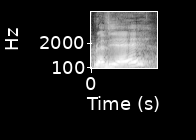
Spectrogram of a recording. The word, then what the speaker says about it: Reverie: Reverie? Like if you want to get real French. Reverie. Do you want me to just tell you? Please. Reverie.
